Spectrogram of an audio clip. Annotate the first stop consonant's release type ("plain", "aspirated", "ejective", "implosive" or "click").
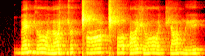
plain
